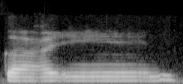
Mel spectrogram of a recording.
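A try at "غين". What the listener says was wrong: গইন গলার ভিতর থেকে না, গইন বাইরে থেকে, গইন।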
